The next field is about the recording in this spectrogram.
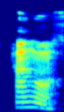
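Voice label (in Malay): "hangus", Malay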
